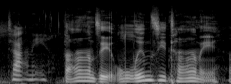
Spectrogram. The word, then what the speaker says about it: Tonne: you say your last name tommy bonzi lindsay tony i like it a little french to it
